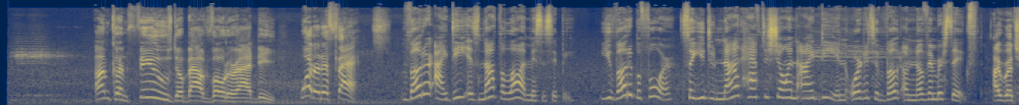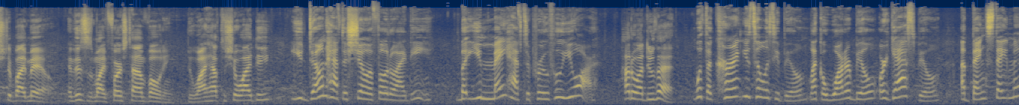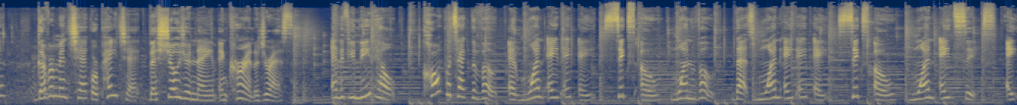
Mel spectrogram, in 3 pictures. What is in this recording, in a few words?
Radio; NAACP; GOTV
